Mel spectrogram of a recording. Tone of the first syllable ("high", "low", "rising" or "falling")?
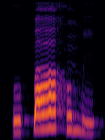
low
